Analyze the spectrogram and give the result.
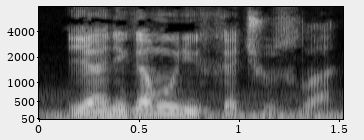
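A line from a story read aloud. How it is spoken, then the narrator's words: Sharp reply. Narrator (Russian): резко ответил Абиш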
